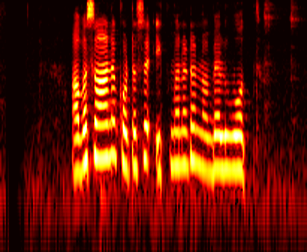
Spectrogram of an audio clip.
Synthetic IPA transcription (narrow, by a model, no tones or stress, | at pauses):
aʋəsaːnəkoʈəsəʔikmənəʈənobæluʋot̪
